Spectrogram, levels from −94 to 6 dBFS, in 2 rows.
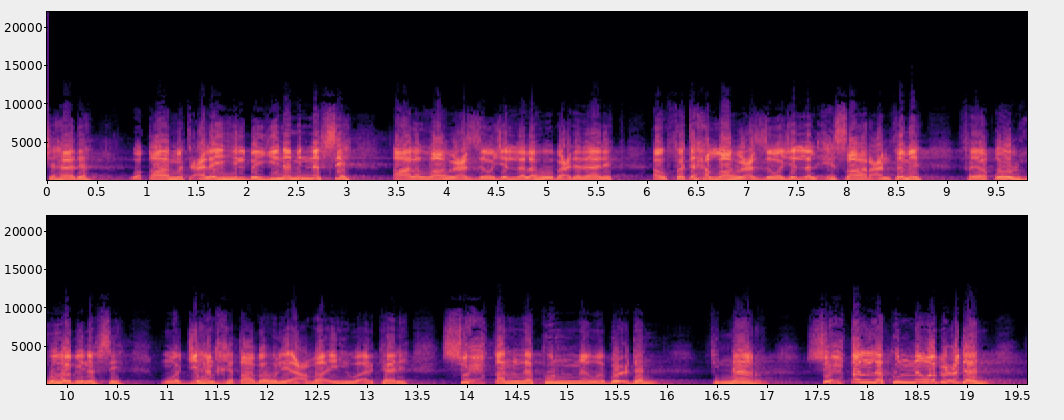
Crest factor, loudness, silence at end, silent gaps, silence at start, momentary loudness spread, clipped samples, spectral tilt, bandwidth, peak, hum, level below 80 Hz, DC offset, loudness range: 14 dB; -21 LUFS; 0.15 s; none; 0 s; 10 LU; under 0.1%; -4 dB/octave; 10.5 kHz; -8 dBFS; none; -60 dBFS; under 0.1%; 3 LU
